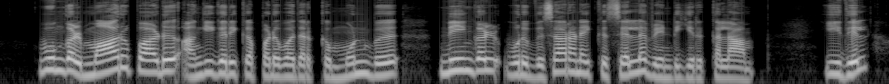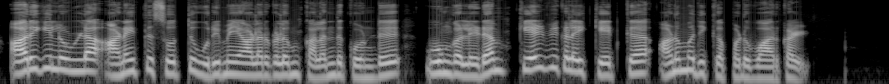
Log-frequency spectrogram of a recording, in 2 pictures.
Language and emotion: Tamil, neutral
